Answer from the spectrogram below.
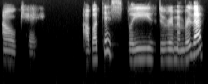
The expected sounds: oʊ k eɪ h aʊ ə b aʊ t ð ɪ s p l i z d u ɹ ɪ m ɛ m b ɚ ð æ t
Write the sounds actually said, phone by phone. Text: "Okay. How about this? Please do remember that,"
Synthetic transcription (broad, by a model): oʊ k eɪ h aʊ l b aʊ t ð ɪ s p l i z d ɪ ɹ ɪ m ɛ m b ɚ ð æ t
